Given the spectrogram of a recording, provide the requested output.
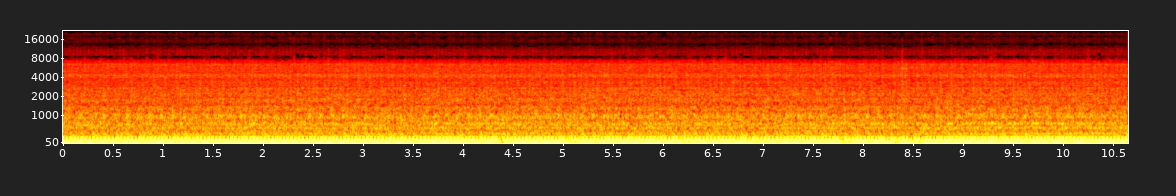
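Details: Triumph X75 Hurricane with freshly rebuilt, refitted carb rack, just kick-started cold on half choke, idling on throttle stop: low, lumpy tickover with irregular beat and dips, as if a cylinder misfires; pilot screws thought set 7/8 out, carb tuning/richening suspected needed.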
